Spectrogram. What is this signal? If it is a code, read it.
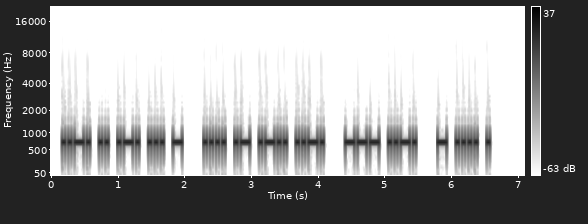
Morse code, heard as a keyed tone, about 26 wpm, 700 Hz. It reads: FIRST HALF OF THE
